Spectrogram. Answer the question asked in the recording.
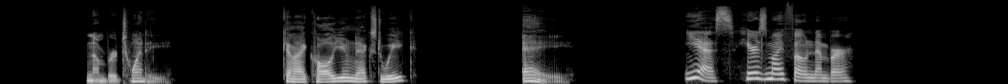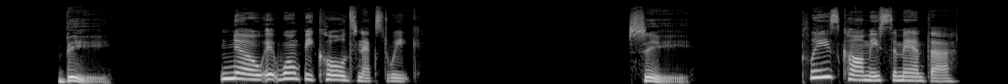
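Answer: A: Yes, here's my phone number.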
